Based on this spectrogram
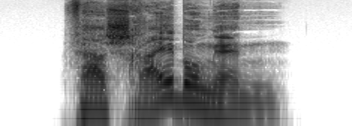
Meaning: plural of Verschreibung
- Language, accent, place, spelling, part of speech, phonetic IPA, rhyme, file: German, Germany, Berlin, Verschreibungen, noun, [fɛɐ̯ˈʃʁaɪ̯bʊŋən], -aɪ̯bʊŋən, De-Verschreibungen.ogg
